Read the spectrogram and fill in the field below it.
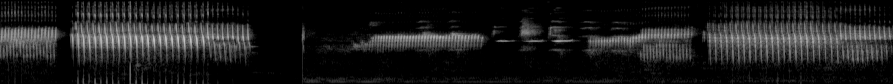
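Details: Canary in full, energetic song used to coax silent birds into singing: dense, fast buzzy rolling trills held for seconds, broken by a short pause and a choppier stretch of brief chirps and slurred notes, then another long rattling roll.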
